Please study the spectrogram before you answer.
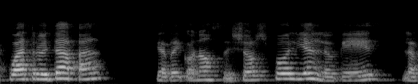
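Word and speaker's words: Pólya: Perdón, profe, antes que avance, en la bibliografía de Polya, creo que se pronuncia Polya, Sí.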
